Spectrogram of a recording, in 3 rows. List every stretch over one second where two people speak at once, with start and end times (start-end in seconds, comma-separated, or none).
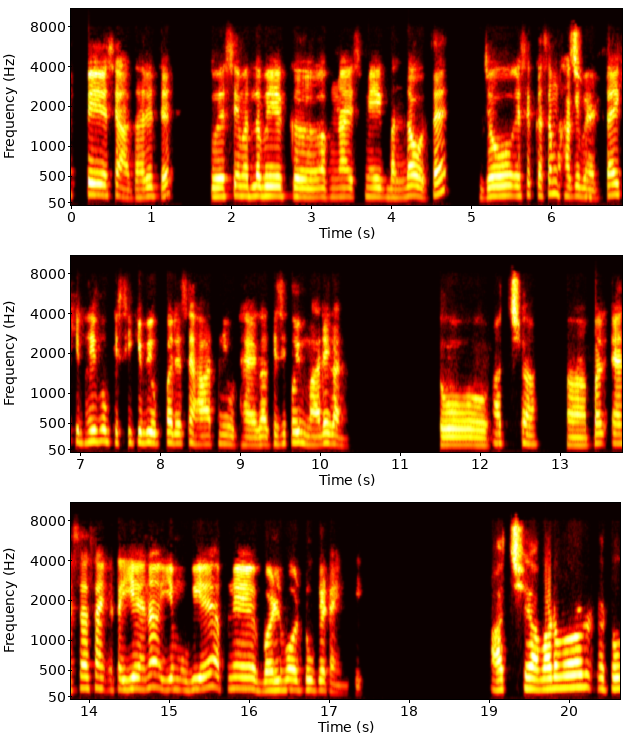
none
